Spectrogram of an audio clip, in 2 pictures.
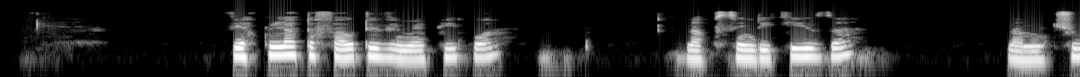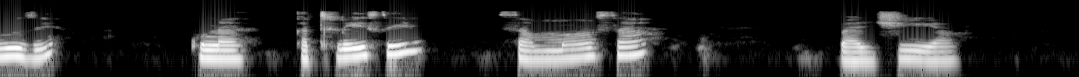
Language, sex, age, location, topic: Swahili, female, 25-35, Mombasa, agriculture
